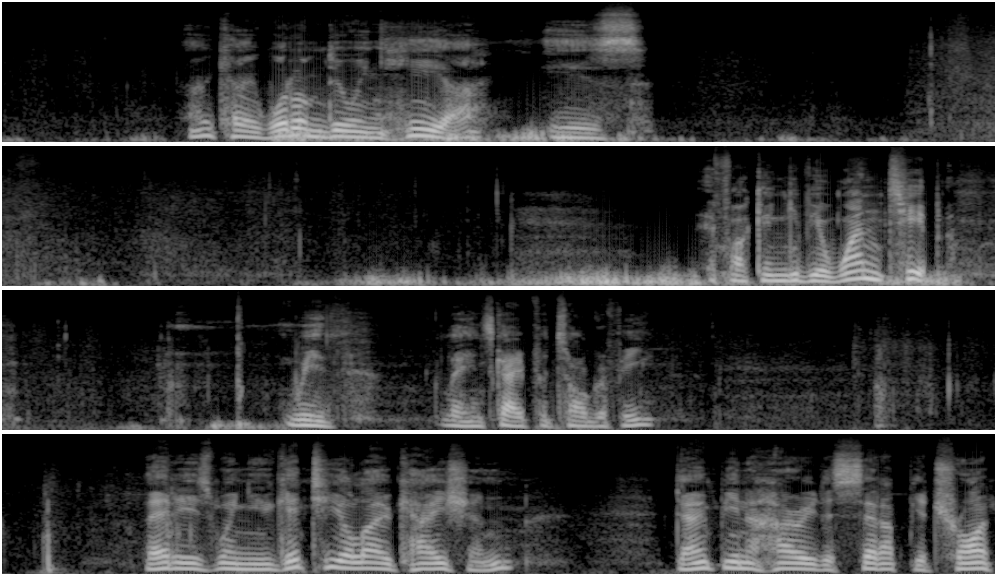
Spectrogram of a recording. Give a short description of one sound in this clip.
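An older man speaks calmly and with animation into a close microphone.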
